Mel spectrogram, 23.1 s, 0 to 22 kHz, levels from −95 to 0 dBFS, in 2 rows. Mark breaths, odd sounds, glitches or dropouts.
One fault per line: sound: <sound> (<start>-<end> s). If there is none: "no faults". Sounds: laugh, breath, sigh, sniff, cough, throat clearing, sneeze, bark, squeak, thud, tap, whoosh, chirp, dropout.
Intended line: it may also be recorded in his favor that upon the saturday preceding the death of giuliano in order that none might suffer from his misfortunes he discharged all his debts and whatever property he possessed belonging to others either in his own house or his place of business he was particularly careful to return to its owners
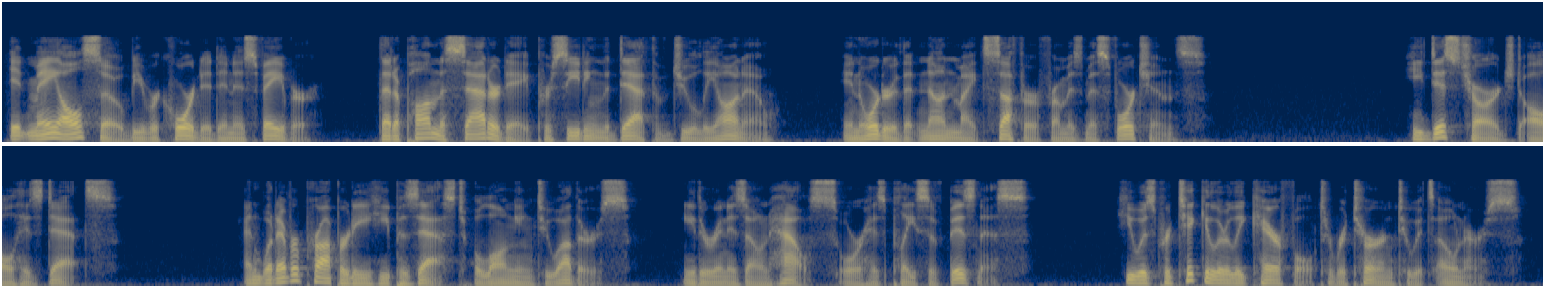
no faults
